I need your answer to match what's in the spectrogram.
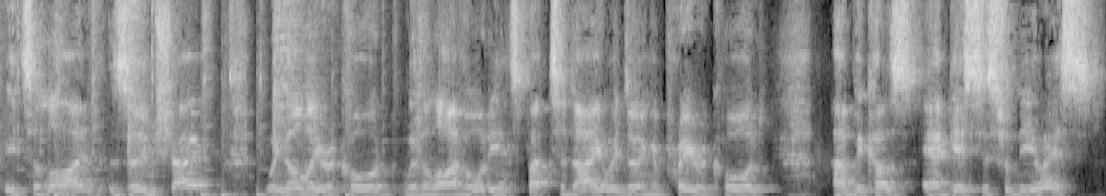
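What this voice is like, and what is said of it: Australian accent. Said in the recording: “an Aussie accent”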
